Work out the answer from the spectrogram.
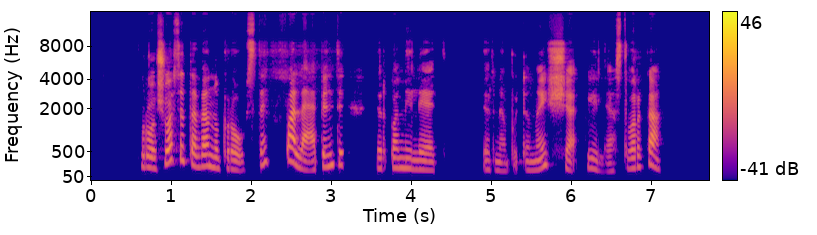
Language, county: Lithuanian, Klaipėda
